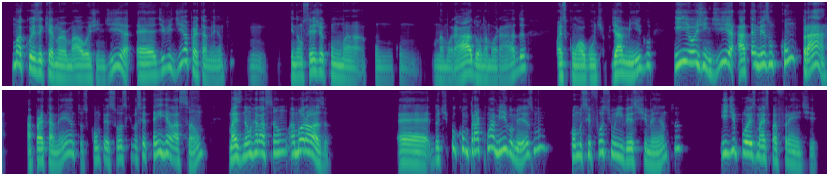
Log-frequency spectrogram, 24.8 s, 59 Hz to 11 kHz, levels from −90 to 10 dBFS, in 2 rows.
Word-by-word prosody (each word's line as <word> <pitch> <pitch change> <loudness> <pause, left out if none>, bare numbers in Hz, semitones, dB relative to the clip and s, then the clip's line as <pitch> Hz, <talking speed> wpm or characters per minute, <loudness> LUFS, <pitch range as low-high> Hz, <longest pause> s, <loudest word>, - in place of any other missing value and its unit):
um 235 +1 +4
coisa 185 -9 +3
que - - -9
é - - +5
normal 105 -1 0
hoje 105 -1 -2
em 95 - -9
dia 180 - -2
é 125 0 +2
dividir 180 - -4
apartamento, 100 - -3 0.3
hum, 100 -4 -16 0.3
que 120 - -4
não 115 0 -3
seja 150 +4 0
com 125 -3 -6
uma 100 -4 -5
com 95 -1 -15
com 90 - -19 0.4
um 100 - -14
namorado 100 +7 +2
ou - - -2
namorada, 100 - -5 0.4
mas 120 +1 +1
com 110 -2 -2
algum 105 0 0
tipo - - -19
de 135 - +7
amigo. 150 - +1 0.3
E, 265 +6 +5
hoje 240 -5 +3
em 155 - -1
dia, 235 - +2
até 155 +10 +3
mesmo 230 +2 +1
comprar 310 +8 +4 0.3
apartamentos 145 - -1
com 150 0 -7
pessoas 150 +1 -6
que 160 - -26
você 160 +3 -5
tem 205 +4 0
relação, 150 - -2 0.4
mas 165 +1 +5
não 190 +4 +2
relação 225 +2 0
amorosa. 215 - +4 1.0
Eh, 125 -2 +2
do 150 +3 -5
tipo 280 - -7
comprar 260 -1 0
com 285 +4 -5
um - - +1
amigo 245 -2 +3
mesmo, 205 - -2 0.3
como 185 +1 -1
se 190 +4 -4
fosse 230 +2 -5
um 200 - 0
investimento, 145 - -3 0.6
e 220 - +1
depois 220 -3 +5
mais 165 -4 0
para 140 - -3
frente, 110 -6 -7
150 Hz, 160 wpm, -23 LUFS, -, 1.0 s, de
